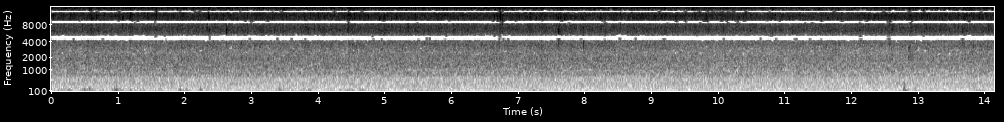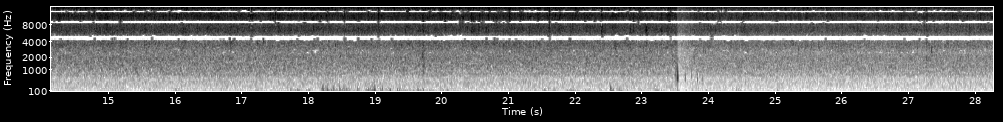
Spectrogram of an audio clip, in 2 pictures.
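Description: Heavy rain falling steadily on a corrugated metal roof and pouring off its edge, a dense even hiss, with a few low rumbles and a single sharp click about 23 seconds in.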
